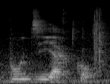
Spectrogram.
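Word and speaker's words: pau d'arco: comment que ça s'écrit pot di Arco c'est souvent comme ça que c'est prononcé poarco alors ça aussi c'est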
